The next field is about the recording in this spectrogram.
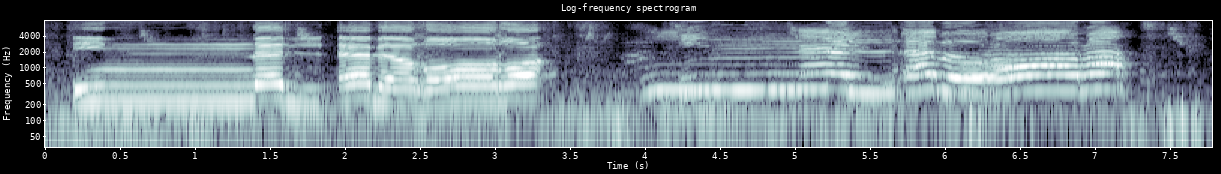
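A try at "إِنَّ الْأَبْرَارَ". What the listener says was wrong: दोबारा पढ़े, गुन्ना पूरा पढ़े।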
